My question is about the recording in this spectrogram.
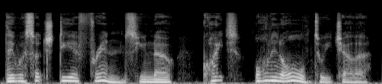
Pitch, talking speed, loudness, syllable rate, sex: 130 Hz, 205 wpm, -16 LUFS, 5.3 syllables/s, male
